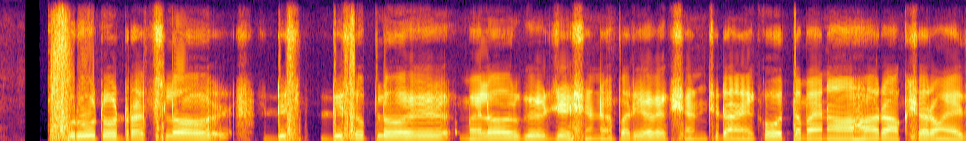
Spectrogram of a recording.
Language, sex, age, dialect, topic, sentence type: Telugu, male, 18-24, Utterandhra, agriculture, question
